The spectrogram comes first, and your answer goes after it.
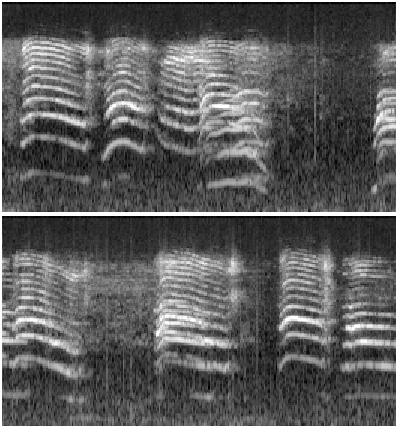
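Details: Cats in a park, among a group exploring and relaxing near a family with a child: a run of about eight high, harmonic meows, some short and arched, others drawn out and wavering, coming in clusters with brief quiet gaps.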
